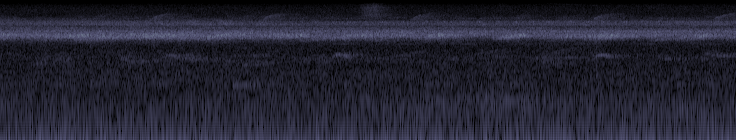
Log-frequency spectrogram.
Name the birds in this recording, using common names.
Spot-winged Antshrike, unidentified bird, Black-faced Antthrush, Plain-throated Antwren, Hauxwell's Thrush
